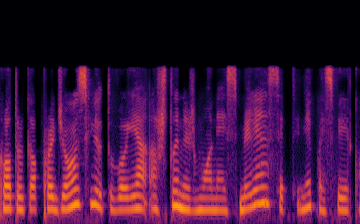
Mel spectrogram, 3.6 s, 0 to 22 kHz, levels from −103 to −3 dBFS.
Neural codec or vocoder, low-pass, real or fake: codec, 16 kHz, 1 kbps, X-Codec, HuBERT features, trained on general audio; 7.2 kHz; fake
